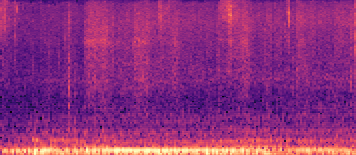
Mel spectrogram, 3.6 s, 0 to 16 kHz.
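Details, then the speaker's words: BMW M6 with S85 V10 swapped to a DCT gearbox, in development, road driving: low, steady engine rumble swelling evenly as the car pulls away, no jerks or clunks; smooth take-up. "so you can see that pull away there is as smooth as you need it to be to drive the car normally"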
